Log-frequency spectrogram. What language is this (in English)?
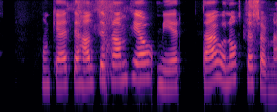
Icelandic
